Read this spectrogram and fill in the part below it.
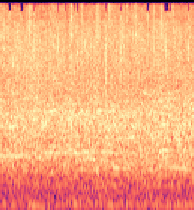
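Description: A stadium crowd in a baseball video game roars steadily after a home run, a dense and continuous wash of cheering with no break across the whole moment.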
